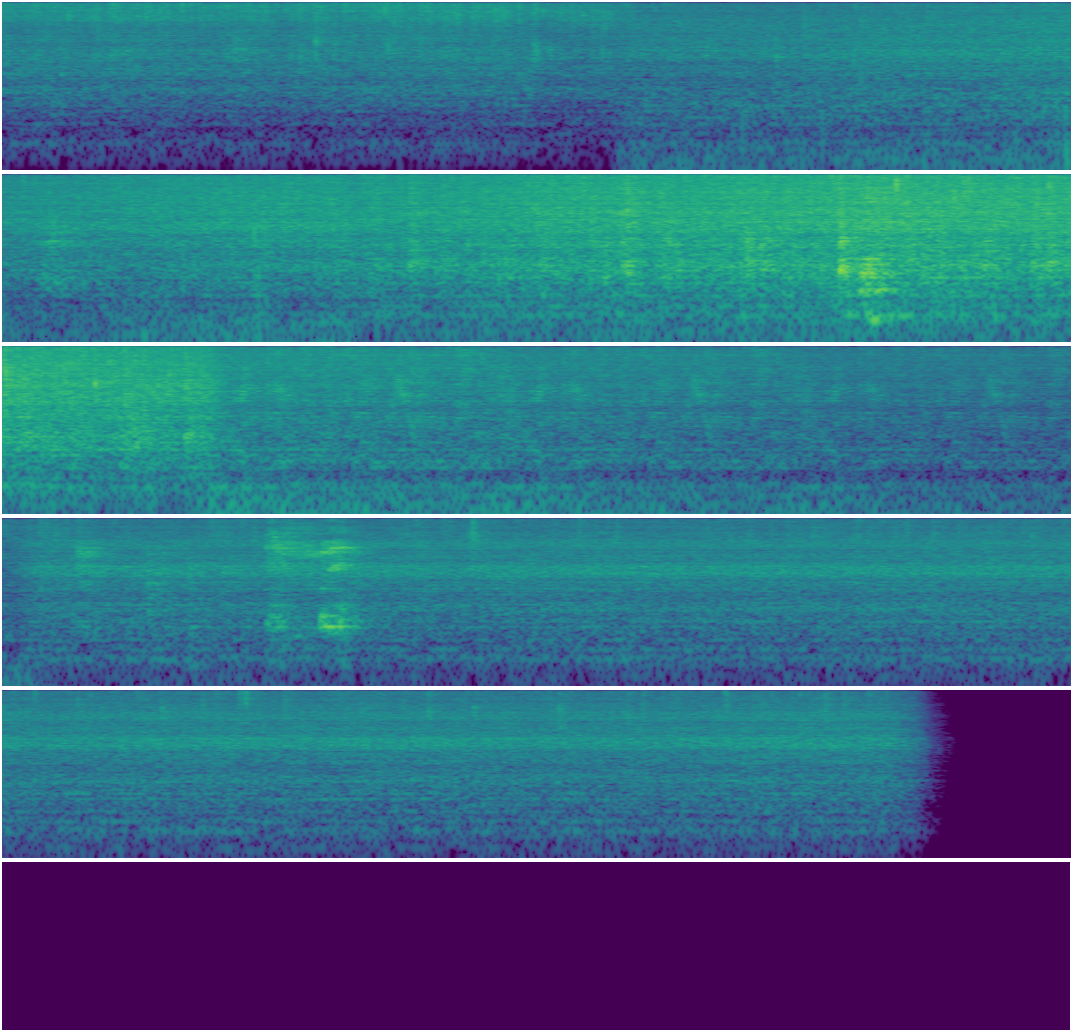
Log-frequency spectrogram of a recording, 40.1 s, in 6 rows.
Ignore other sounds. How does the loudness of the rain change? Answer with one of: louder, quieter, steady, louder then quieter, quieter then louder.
louder then quieter.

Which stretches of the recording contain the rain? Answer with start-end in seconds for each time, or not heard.
0.0-32.5.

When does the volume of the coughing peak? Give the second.
12 s.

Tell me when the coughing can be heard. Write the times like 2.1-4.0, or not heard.
11.9-12.5, 20.5-22.3.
